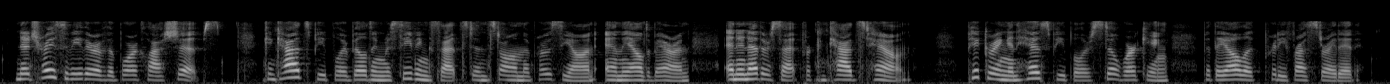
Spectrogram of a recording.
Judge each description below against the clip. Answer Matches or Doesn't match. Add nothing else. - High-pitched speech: Matches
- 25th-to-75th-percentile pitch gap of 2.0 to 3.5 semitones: Matches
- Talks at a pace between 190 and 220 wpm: Doesn't match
